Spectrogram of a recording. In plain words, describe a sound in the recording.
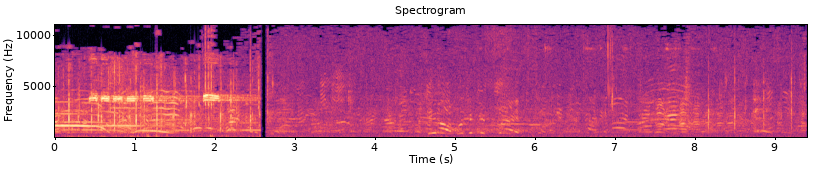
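A crowd of spectators chatters and calls out outdoors at a distance.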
